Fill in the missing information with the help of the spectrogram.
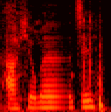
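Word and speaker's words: Occlumency: How do you pronounce that? Oculomancy? – Yeah, oculomancy.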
